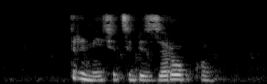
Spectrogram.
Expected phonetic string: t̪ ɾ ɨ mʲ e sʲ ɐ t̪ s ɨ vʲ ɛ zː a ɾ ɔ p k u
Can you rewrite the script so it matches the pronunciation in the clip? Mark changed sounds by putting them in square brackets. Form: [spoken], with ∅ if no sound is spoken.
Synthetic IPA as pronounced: t̪ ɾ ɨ mʲ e sʲ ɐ t̪ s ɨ [bʲ] ɛ zː a ɾ ɔ p k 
